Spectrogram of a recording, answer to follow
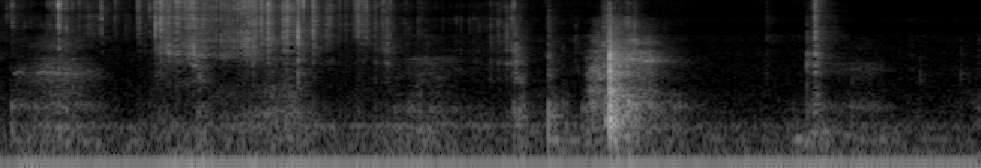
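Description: Vinyl sticker's paper backing being peeled away from its transfer tape: a faint papery tearing and crinkling with a few small clicks.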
